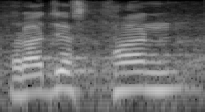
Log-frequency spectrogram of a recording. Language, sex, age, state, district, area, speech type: Gujarati, male, 30-45, Gujarat, Junagadh, rural, spontaneous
